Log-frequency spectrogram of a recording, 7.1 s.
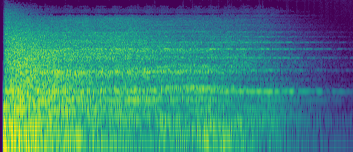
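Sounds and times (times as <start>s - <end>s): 
atmospheric trailer drum accent: 0.0s - 5.6s.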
